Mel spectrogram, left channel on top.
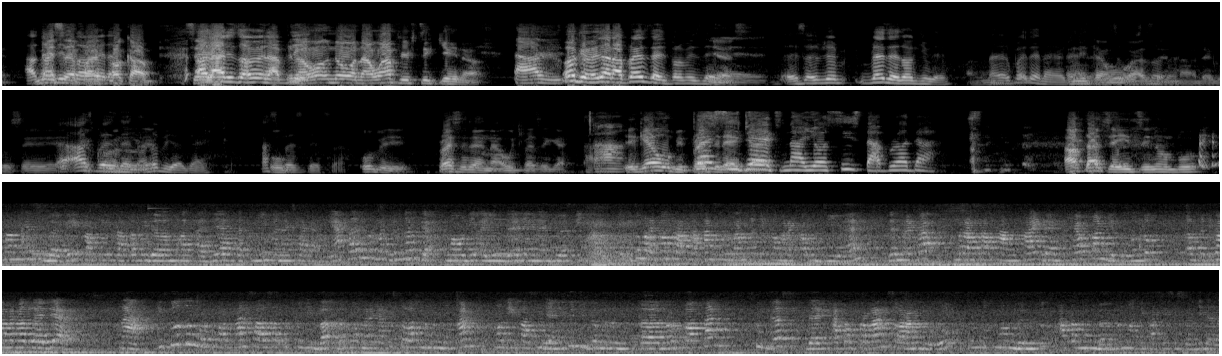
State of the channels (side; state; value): both; different; correlation 0.00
